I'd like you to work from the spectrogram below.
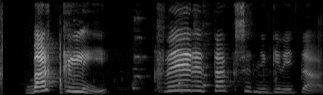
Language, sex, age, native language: Icelandic, male, 11, Icelandic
